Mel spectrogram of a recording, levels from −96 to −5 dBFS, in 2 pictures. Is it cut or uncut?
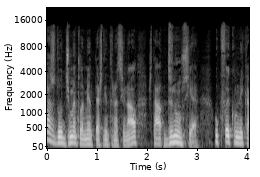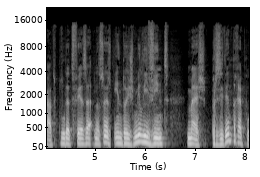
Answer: cut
